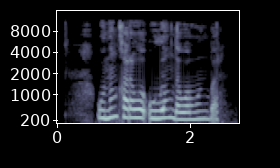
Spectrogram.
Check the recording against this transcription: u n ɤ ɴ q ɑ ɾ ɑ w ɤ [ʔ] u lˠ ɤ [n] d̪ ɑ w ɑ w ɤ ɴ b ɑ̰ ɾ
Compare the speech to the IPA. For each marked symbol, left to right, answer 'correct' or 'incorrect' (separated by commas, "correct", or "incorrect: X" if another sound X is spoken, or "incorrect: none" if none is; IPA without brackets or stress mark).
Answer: correct, incorrect: ɴ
